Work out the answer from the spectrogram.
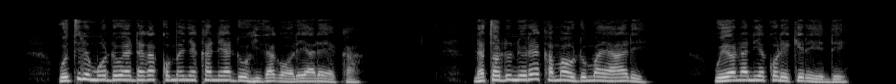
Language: Kikuyu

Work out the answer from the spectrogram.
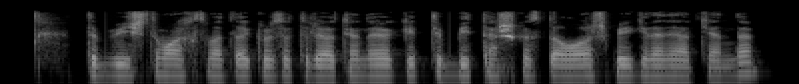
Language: Uzbek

